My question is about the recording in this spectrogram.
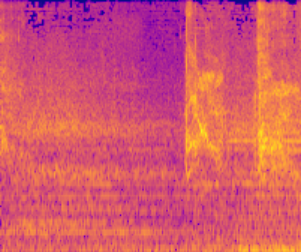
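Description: Trailer sound design: a monster's shrill, wavering shrieks, once about two and a half seconds in and again near the end, over a low droning horror score. A deep rumble swells in during the last second.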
